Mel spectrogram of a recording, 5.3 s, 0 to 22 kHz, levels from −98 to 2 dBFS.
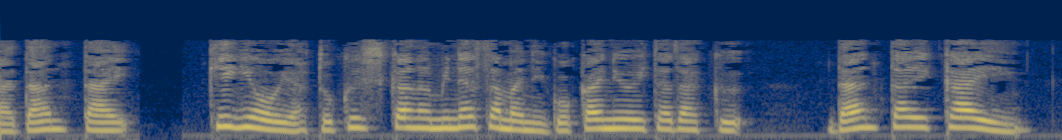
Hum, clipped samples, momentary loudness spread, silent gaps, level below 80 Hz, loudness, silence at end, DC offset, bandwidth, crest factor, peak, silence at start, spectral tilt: none; under 0.1%; 9 LU; none; -62 dBFS; -23 LUFS; 0.15 s; under 0.1%; 8 kHz; 16 dB; -8 dBFS; 0 s; -5.5 dB/octave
